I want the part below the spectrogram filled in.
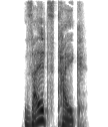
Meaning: salt dough (a doughlike paste used to create three-dimensional relief maps)
- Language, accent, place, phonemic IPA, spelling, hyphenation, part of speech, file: German, Germany, Berlin, /zalt͡sˈtaɪ̯k/, Salzteig, Salz‧teig, noun, De-Salzteig.ogg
